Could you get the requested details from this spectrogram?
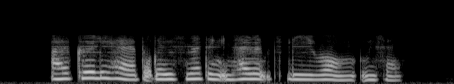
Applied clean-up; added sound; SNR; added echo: neural diffusion model UNIVERSE++.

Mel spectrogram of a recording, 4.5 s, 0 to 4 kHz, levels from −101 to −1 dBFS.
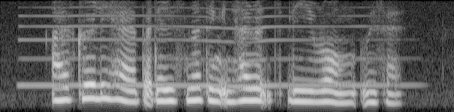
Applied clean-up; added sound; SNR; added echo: none; Wind instrument, woodwind instrument; 16 dB; none.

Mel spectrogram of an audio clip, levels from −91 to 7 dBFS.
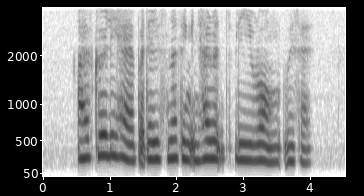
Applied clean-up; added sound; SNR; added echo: none; none; none; none.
